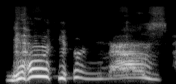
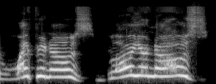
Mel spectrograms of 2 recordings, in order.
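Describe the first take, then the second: First: Very slow, drawn-out "Blow your nose."; slow repeat. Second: High, loud, slow mock command; retold shout. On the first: Retold or imitated. Streamer repeating the friend's order, slow and drawn out. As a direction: stretch every word of "Blow your nose.". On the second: Friend yelling at the sniffling streamer, mock shouted. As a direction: bark the order to blow your nose. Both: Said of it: "He said".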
